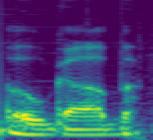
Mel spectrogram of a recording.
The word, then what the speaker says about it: Oogogob: Pronounced Ogub.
